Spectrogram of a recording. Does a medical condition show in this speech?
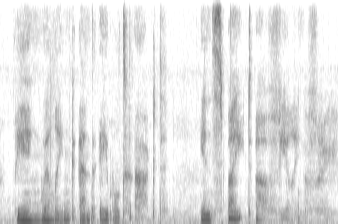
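No.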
